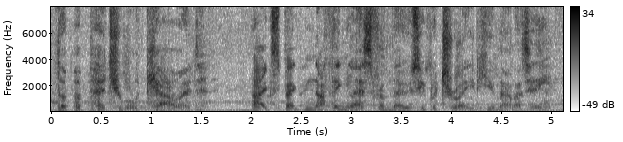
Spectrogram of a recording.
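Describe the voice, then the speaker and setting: Deep-voiced, solemn knight commander. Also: male voice, vocal fry, music in the background. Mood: scornful. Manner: solemn, measured, formal. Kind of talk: dramatic video game acting.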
